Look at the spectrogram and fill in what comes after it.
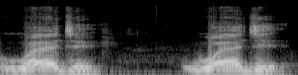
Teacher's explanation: হরকতের সঙ্গে আরেকবার নিজ হরকতের উচ্চারণ হবে ওয়াও জিম জবর ওয়াজে জিম কলকলার হরফ নিচের দিকে ধাবিত করে ধাক্কা দিয়ে উচ্চারণ করতে হবে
